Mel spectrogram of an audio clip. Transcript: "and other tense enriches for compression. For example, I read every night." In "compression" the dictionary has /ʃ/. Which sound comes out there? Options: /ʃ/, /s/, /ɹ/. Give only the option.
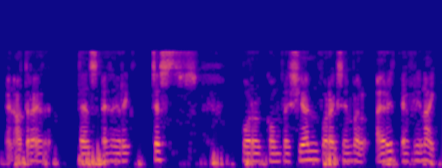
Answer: /s/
